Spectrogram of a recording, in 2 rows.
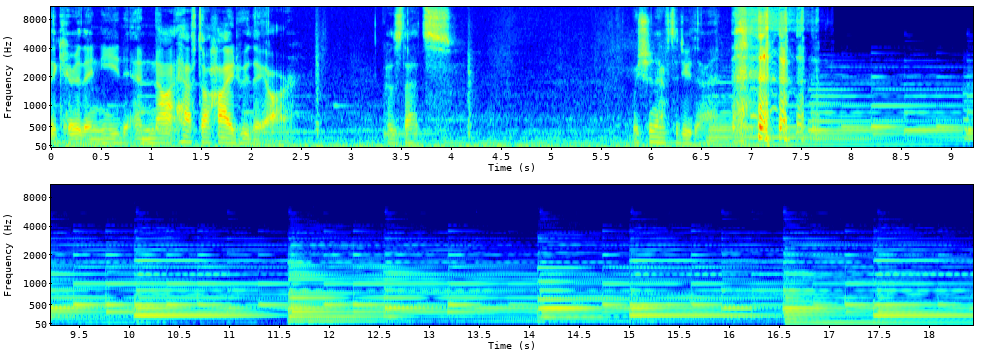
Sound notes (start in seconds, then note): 6.8 laughing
